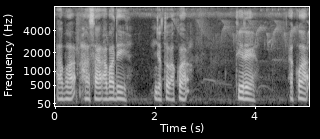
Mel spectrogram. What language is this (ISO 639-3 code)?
sat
